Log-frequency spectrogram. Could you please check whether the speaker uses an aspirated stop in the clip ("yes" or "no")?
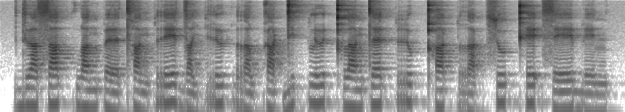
yes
